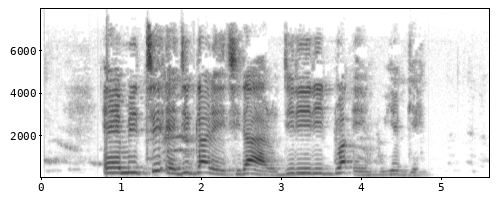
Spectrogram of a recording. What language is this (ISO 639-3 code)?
lug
